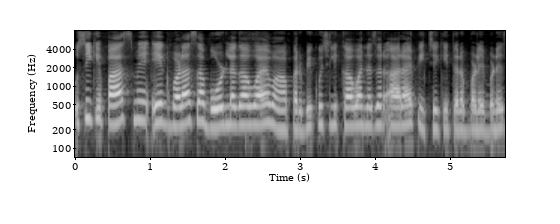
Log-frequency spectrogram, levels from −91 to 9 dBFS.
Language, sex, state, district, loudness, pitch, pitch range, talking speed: Hindi, female, Chhattisgarh, Korba, -16 LUFS, 235 Hz, 200-245 Hz, 285 wpm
